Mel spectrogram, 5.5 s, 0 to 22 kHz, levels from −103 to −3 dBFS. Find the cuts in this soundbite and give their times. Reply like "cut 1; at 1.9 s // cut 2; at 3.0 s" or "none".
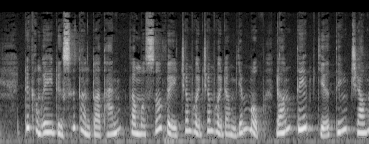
cut 1; at 3.0 s // cut 2; at 4.1 s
